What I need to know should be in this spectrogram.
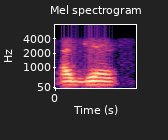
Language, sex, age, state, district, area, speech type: Odia, female, 60+, Odisha, Gajapati, rural, conversation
